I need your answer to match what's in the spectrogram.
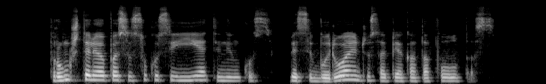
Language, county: Lithuanian, Šiauliai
